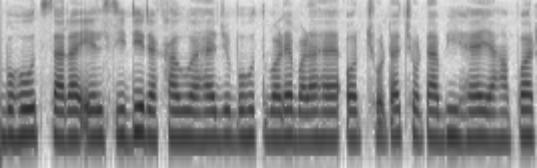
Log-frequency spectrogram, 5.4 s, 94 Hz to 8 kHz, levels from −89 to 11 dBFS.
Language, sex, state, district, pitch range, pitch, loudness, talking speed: Hindi, female, Jharkhand, Palamu, 210-220 Hz, 215 Hz, -16 LUFS, 210 wpm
